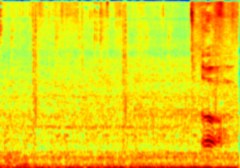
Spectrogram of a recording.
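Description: Steady low engine rumble and road noise fill a car cabin while driving in smooth-flowing traffic, continuous and fairly loud throughout, with a brief high tonal chirp near the end.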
